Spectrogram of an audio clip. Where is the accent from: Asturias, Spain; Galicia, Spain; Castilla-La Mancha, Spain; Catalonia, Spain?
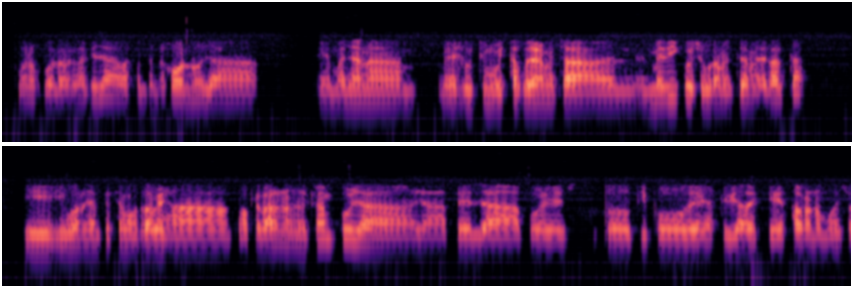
Castilla-La Mancha, Spain; Albacete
